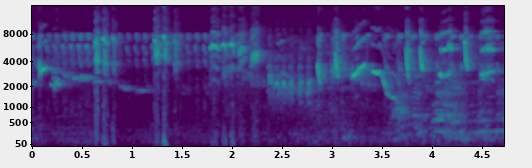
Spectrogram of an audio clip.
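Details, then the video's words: Lure call of the poci bird, Indonesia: long, high, thin whistles slide downward, then break into rapid chirps, harsh squawks and sharp descending notes that follow one another quickly. "suara pikat burung poci"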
